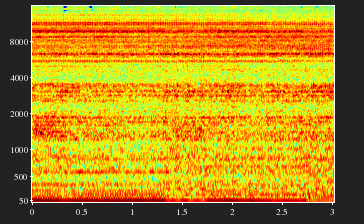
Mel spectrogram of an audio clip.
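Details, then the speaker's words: Servo motor closed-loop system with too much loop gain: a steady low hum with a buzzy, higher vibrating tone on top, a high-frequency oscillation full of harmonics, unlike the earlier clean 25 Hz oscillation. "it's got all sorts of harmonics and things aren't really so that's not a neat kind of oscillation like the last one was I spoke like some kind of vibration at high frequencies"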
